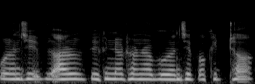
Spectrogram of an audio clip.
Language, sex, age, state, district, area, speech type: Assamese, female, 18-30, Assam, Charaideo, rural, spontaneous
